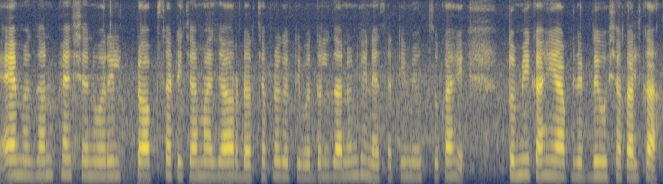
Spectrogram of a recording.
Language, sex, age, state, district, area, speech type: Marathi, female, 45-60, Maharashtra, Osmanabad, rural, read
